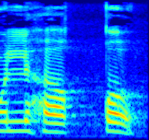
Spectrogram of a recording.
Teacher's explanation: تشدید بھی ہے اور یہاں پہ ہم رک بھی رہے ہیں تو ہم نے 2 دفعہ قلقلہ کرنا ہے، حق سختی سے.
